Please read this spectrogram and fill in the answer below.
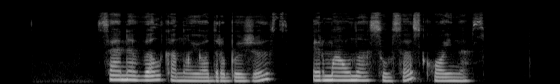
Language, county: Lithuanian, Kaunas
